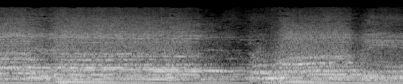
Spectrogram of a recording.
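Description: Choir singing a gospel hymn over steady instrumental backing, two sung phrases with a brief break between them about two and a half seconds in.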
